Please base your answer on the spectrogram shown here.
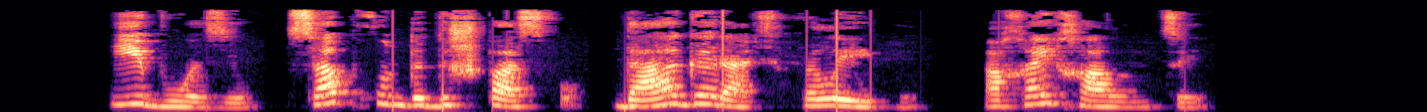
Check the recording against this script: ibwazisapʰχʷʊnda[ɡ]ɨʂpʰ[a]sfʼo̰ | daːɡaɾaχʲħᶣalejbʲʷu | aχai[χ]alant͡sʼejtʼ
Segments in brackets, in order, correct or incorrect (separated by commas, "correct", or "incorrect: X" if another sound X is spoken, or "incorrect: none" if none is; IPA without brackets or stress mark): incorrect: d, correct, correct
